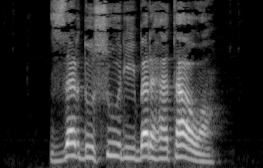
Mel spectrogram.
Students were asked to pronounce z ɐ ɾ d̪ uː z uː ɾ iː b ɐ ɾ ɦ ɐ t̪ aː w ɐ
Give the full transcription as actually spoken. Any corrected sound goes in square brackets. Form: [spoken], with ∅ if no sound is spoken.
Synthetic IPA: z ɐ ɾ d̪ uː [s] uː ɾ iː b ɐ ɾ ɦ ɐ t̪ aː w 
